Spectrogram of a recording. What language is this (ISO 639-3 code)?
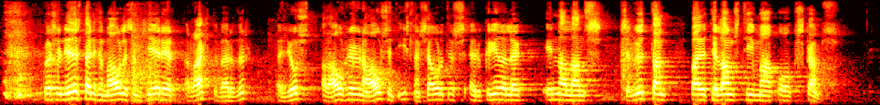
isl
